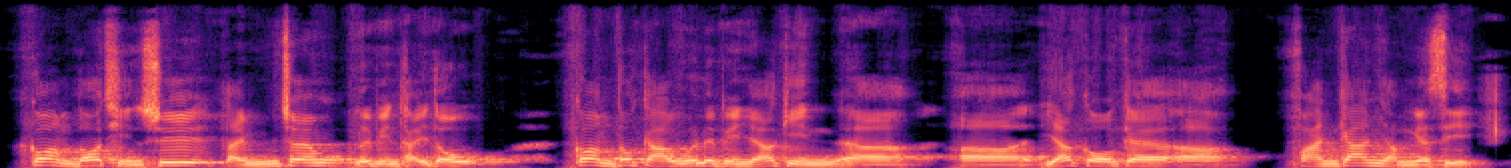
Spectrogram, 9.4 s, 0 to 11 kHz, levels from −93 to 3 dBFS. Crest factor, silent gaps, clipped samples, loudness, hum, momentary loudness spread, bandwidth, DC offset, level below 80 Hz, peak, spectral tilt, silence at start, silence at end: 10 dB; none; under 0.1%; -10 LUFS; none; 7 LU; 11 kHz; under 0.1%; -42 dBFS; 0 dBFS; -5 dB/octave; 0.15 s; 0.15 s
